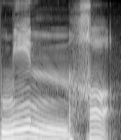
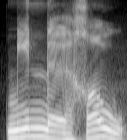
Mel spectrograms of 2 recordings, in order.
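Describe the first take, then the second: First: The n flows straight into the next sound. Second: The n bounces with a short extra vowel. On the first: The speaker calls it right. "Beresin dulu" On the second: The speaker calls it wrong. "Apa yang menyebabkan ada bunyi ne di situ?"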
